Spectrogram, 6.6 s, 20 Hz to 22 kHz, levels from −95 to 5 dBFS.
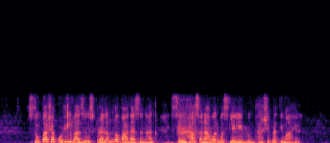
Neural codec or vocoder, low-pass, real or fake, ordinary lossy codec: codec, 16 kHz, 4.8 kbps, FACodec; 7.2 kHz; fake; Opus, 32 kbps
